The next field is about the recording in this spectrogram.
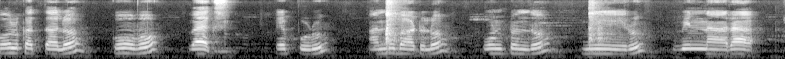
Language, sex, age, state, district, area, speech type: Telugu, female, 45-60, Telangana, Peddapalli, rural, read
